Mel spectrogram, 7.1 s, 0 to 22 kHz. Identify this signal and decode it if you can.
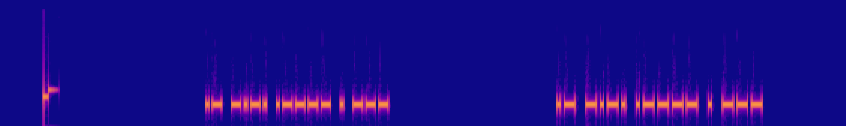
Morse code, heard as a keyed tone, about 38 wpm, 700 Hz. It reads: AC1EO AC1EO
